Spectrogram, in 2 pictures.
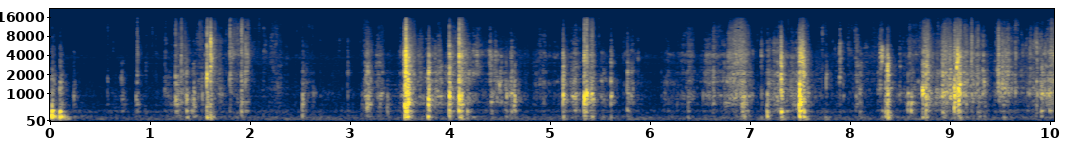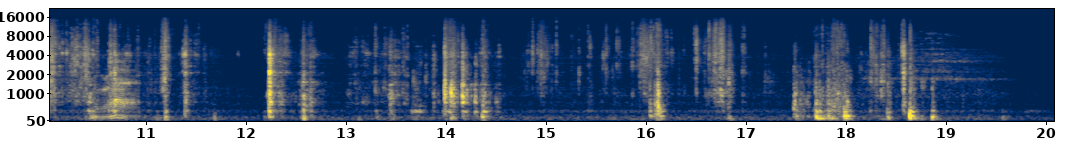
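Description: Cardboard trading-card box being torn open and handled, with the wrapped card packs inside rustling and crinkling as they are pulled out: an irregular string of rips, clicks and crinkles.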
